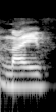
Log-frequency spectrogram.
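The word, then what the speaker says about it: knife: উচ্চারণে আসে না হ্যা নাইফ শুরুতে কে উচ্চারণে নাই অনেক সময় এরকম হয়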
